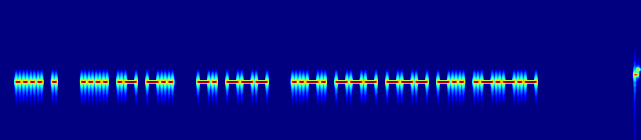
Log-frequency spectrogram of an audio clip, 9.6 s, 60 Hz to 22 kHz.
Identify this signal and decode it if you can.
Morse code, heard as a keyed tone, about 21 wpm, 700 Hz. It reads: HE HAD NO FOOD.
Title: Sentences from Top 1000 Words - Review Part 1 - 22wpm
